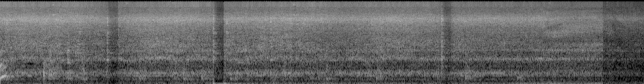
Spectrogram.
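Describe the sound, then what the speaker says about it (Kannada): A soaked biryani ingredient fries in a pan with a steady, loud sizzling hiss, broken by a few brief clicks of stirring. "ಇದನ್ನು ಕೂಡ ಒಂದೆರಡು ನಿಮಿಷ ಫ್ರೈ ಮಾಡೋಣ"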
